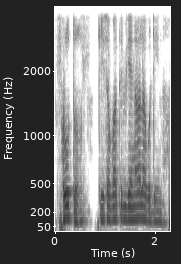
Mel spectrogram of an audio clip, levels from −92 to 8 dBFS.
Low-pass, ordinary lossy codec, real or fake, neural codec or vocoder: 3.6 kHz; none; fake; codec, 24 kHz, 0.9 kbps, WavTokenizer, medium speech release version 2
